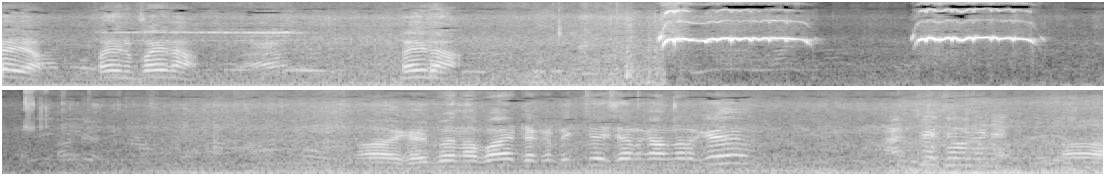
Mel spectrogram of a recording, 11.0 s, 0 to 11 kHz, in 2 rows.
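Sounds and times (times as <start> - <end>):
bus rumble: 0.0 - 11.0
shrill whistle blasts: 3.3 - 5.2.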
